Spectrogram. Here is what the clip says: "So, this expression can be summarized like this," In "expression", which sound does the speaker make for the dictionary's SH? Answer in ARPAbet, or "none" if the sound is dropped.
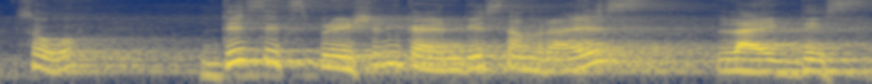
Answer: SH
